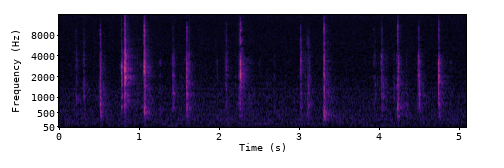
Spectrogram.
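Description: Fingertips from both hands tap the plastic keycaps of a full-size black mechanical keyboard, producing a quiet run of short, bright clicks. The keystrokes come in an uneven rhythm, some soft and some sharper, each dying away almost at once with no low thump.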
